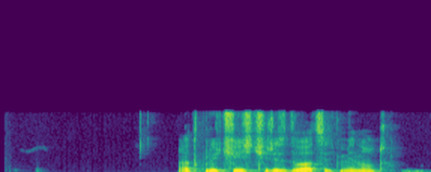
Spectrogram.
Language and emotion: Russian, neutral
